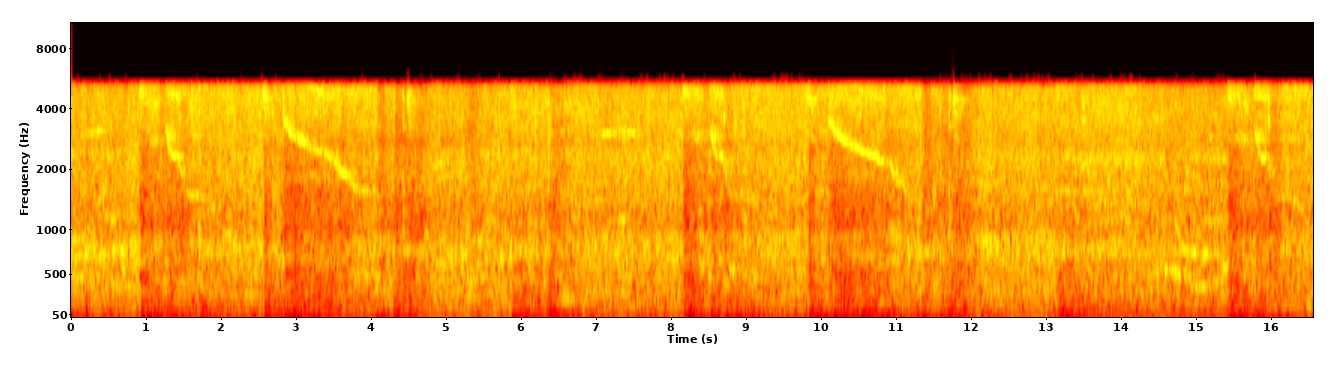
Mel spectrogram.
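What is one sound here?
Pneumatic parts of a packing machine hiss and clunk in repeated cycles.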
